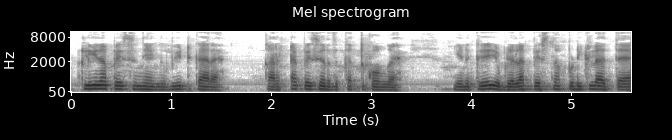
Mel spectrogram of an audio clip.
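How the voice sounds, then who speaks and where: A woman voicing a defiant, sharp-tongued young daughter-in-law in a cartoon serial, speaking with reproach and sarcasm. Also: on the low side, natural voice. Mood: firm.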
